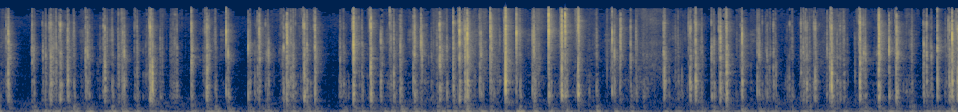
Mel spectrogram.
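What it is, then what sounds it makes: Bamboo wooden keyboard. A bamboo wood keyboard is typed with the fingertips of one hand, a wooden mouse lying idle beside it. The result is a steady run of quick, dry, clicky key taps with a mid-pitched, bright character and almost no ring, broken by a brief pause a little past three seconds.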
